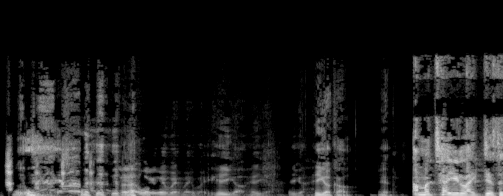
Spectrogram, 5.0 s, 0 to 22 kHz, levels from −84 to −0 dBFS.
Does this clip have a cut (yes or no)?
yes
